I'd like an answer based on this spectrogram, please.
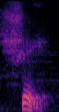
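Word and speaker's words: sìth: It derives from the ancient Celtic word pronounced Shay.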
